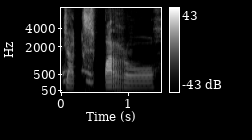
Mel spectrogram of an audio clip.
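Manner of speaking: put-on Spanish-accented delivery. Recalling a favorite movie villain's line: Javier Bardem impression. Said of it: "I like the way he says".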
